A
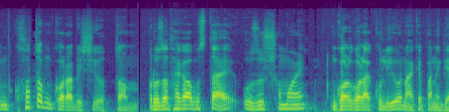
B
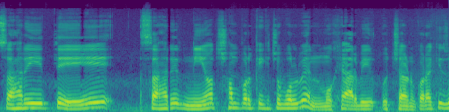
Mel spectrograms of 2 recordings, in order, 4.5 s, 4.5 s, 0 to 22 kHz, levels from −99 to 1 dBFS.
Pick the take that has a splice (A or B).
A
